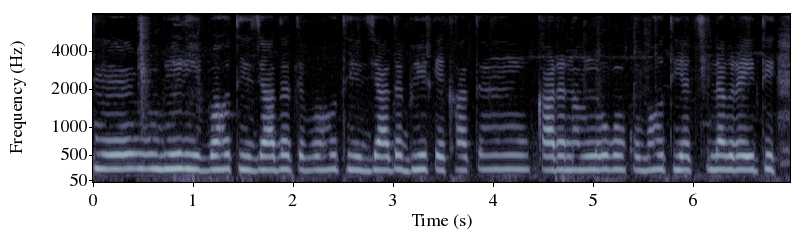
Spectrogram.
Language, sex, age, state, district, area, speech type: Urdu, female, 18-30, Bihar, Supaul, urban, spontaneous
